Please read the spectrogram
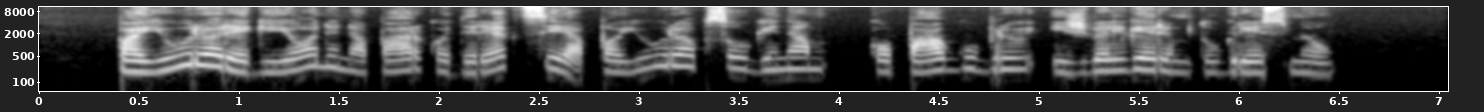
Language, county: Lithuanian, Kaunas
